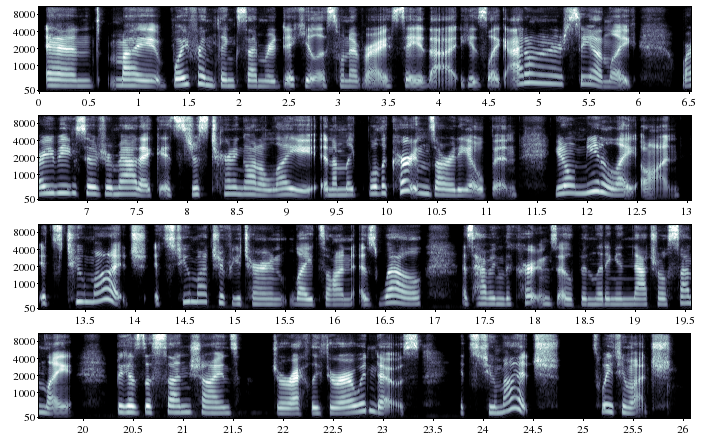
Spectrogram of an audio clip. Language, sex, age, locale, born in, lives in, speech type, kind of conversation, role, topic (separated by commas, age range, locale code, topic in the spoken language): English, female, 25-29, en-US, United States, United States, conversation, unstructured, none, What paint color or finish has pleasantly surprised you?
